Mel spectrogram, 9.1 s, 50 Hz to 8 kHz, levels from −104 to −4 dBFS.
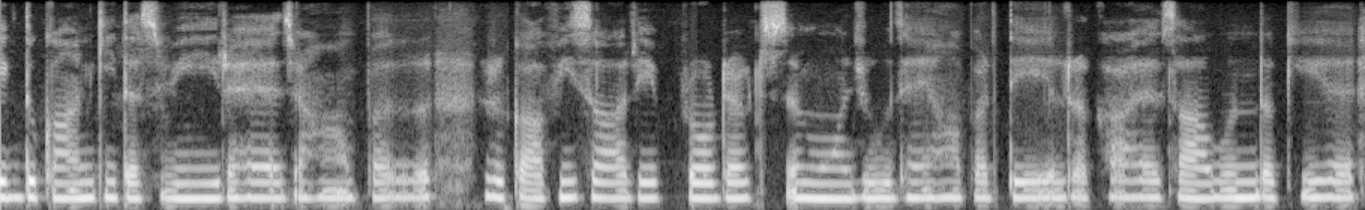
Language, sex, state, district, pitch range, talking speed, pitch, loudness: Hindi, female, Jharkhand, Jamtara, 215-230 Hz, 130 wpm, 220 Hz, -17 LUFS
